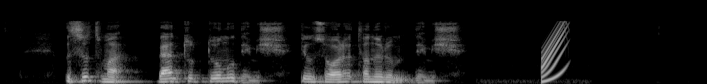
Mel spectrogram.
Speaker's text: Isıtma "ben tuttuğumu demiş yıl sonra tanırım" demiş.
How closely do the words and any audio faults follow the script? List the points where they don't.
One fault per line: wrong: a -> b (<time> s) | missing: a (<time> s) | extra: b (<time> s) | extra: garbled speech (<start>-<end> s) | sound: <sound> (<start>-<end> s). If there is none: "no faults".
sound: chirp (5.4-5.7 s)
